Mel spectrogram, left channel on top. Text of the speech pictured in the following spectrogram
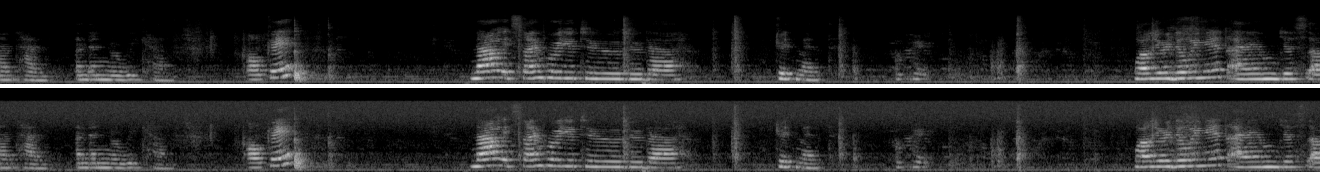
hand and then your weak hand. Okay? Now it's time for you to do the treatment. Okay. While you're doing it, I'm just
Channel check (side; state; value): right; noise; hiss, 15 dB below the sound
